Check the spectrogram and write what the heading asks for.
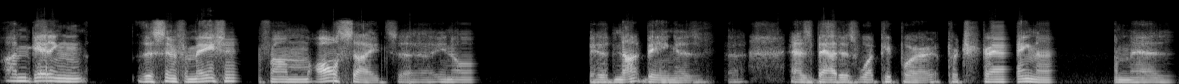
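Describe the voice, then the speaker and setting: A man talks over a clipped phone line that drops in and out. His voice is very bright and tense but stays flat in pitch, and he speaks haltingly, with many fillers and restarts, like a caller to a radio show. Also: no room sound. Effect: choppy phone line that keeps breaking up. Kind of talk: casual talk radio chat.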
